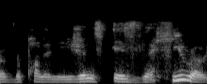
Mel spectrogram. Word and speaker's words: Hiro: And there's so much meaning embedded in the word hero. Yes. Yes. And hey, that's a good point, John, because a lot of people have said, why not hero like it's spelt H-E-R-O?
